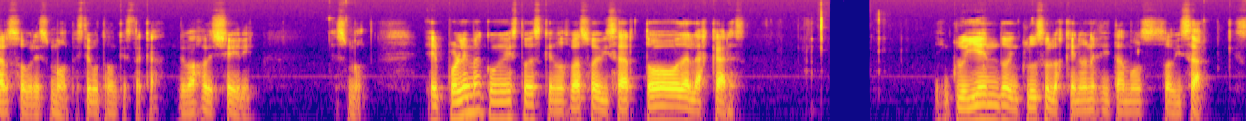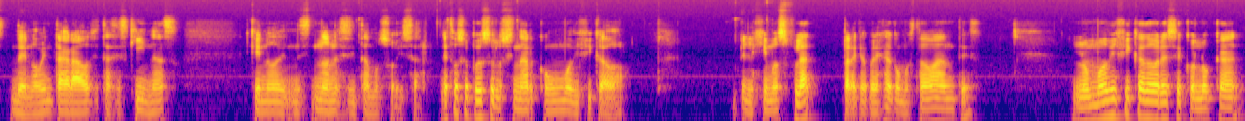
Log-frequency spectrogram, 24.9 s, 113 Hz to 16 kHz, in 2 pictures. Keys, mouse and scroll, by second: 3.4 click, 10.3-12.2 middle drag, 16.0-17.8 middle drag, 19.9 click.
